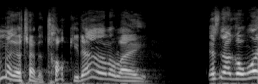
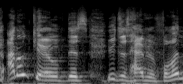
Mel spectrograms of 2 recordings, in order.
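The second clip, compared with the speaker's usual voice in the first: normal talking voice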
